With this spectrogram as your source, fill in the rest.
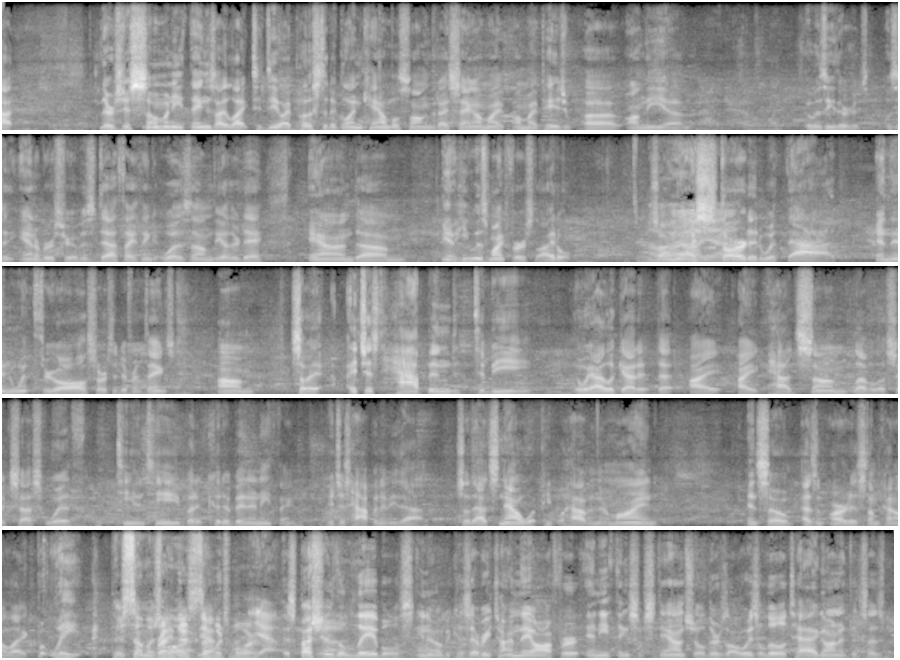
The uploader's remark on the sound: live at Rock N Pod 2019 in Nashville, TN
